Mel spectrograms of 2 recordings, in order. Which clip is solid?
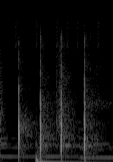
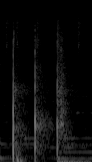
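The second.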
